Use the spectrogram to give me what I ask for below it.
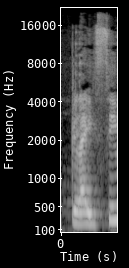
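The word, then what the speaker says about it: glacé: Glacy, what rhymes with Tracy.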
